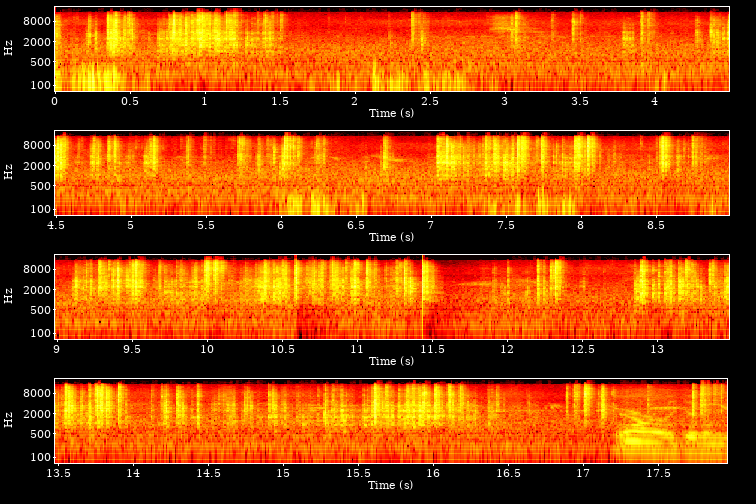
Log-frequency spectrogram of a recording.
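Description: Small metal spring washers clink and jingle repeatedly in bursts while a Craftsman aluminum router table is being assembled, close and fairly quiet, with brief pauses between handfuls of rattling.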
